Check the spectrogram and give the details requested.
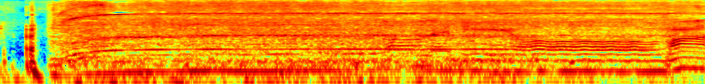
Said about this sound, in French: Et maintenant, je, passe l'aspirateur dans le studio.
